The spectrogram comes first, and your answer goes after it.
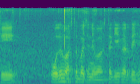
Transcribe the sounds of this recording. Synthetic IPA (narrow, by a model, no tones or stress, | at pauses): t̪eː | oːd̪eːʋaːst̪ebət͡ʃneːʋaːst̪ekikəɾd̪eːɦɛː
